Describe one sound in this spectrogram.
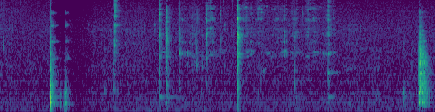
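A spoon clinks against a glass bowl while stirring.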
